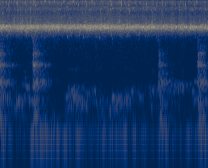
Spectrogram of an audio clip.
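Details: Crickets at a cricket farm, thousands of them in a breeding facility, keep up a constant high-pitched chirping drone, broken by a few sharp tapping clicks near the start and again toward the end.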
